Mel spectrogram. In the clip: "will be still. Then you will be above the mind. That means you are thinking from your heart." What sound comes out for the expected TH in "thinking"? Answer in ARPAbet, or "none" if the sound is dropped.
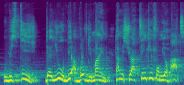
T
